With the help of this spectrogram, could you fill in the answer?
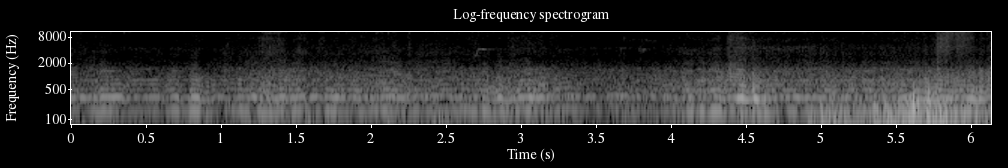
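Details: Low, continuous droning buzz of a European hornet among German wasps, the hum wavering slightly in pitch with soft rustling pulses and a louder burst toward the end.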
